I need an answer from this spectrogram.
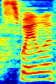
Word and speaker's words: Swehla: And you can find me on Twitter and Letterboxd at Suela. Suela is spelled SWEHLA.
